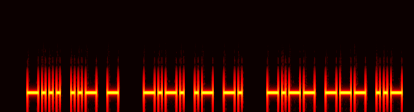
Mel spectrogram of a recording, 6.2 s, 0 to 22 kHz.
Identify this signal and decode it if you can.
Morse code, heard as a keyed tone, about 22 wpm, 700 Hz. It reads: BUT CAN YOU
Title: Sentences from Top 1400 Words 22wpm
